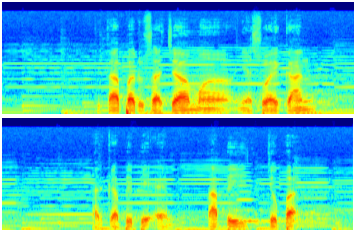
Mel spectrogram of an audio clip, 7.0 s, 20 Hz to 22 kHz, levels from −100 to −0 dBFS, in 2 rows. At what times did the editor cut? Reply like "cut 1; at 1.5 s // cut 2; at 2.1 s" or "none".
cut 1; at 1.0 s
